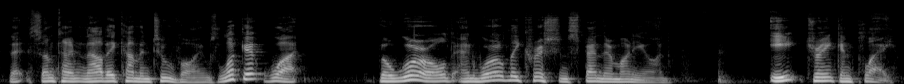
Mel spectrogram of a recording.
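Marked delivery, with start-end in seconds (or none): none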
